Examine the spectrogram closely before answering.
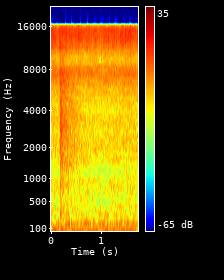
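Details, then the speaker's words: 1974 Ford Bronco V8 after engine swap with Holley Sniper 2 fuel injection and MSD ignition: deep, steady low rumble, even beat, injectors audibly pulsing, no ticks or knocks; smooth healthy idle. "make a little quieter in here there it is running you can hear the injectors pulsing in the back there"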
